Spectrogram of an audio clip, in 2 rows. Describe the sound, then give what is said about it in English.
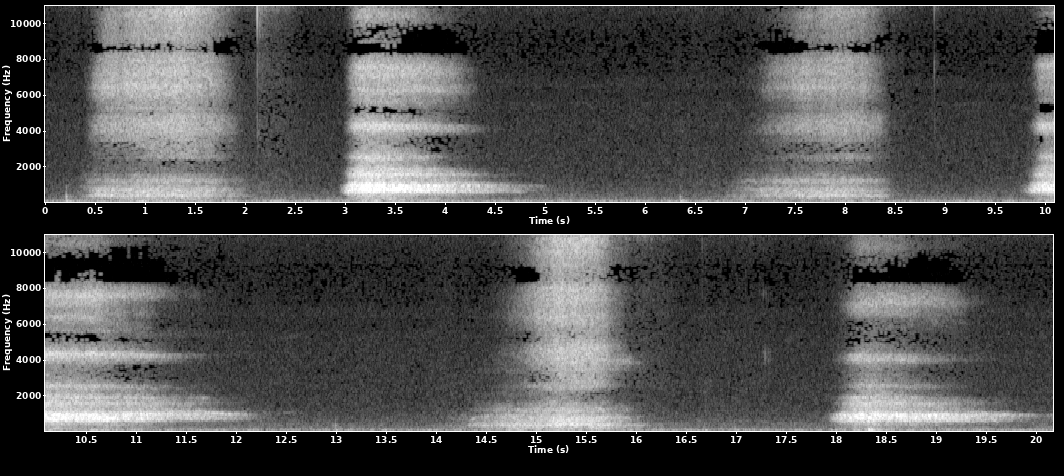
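Three slow deep breaths during a guided meditation, each drawn in through the nose and let out through the mouth. Six broad, airy breath sounds come at an even, unhurried pace, with quiet gaps between them and no talking. “let's take 3 deep breaths in through your nose, out through your mouth.”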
